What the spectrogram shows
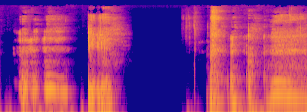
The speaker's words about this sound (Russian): Так. Э, ничего, что я все время кашляю что-то. О, ничего. Прошлую неделю я все время кашлял.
